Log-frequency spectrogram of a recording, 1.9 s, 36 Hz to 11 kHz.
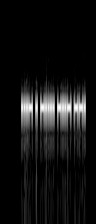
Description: Morse code, heard as a keyed tone, about 47 wpm, 700 Hz. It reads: VE6XG
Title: DXCC-100 Call Signs - 5 Characters - Repeated 2x - 50wpm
